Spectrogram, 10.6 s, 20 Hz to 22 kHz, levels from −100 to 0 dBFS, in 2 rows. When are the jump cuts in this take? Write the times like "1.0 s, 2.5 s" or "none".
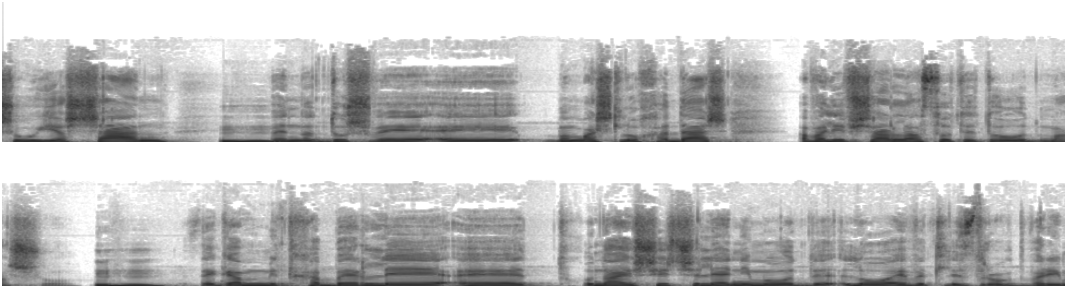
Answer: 1.8 s, 5.7 s

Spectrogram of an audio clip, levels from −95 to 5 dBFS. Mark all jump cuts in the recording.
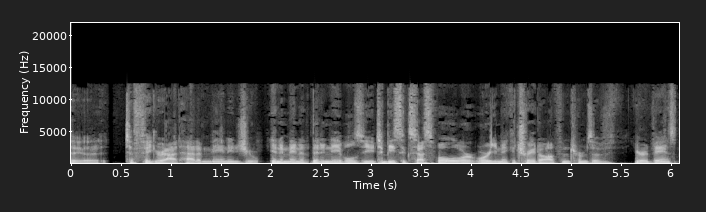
1.9 s, 2.4 s, 3.1 s

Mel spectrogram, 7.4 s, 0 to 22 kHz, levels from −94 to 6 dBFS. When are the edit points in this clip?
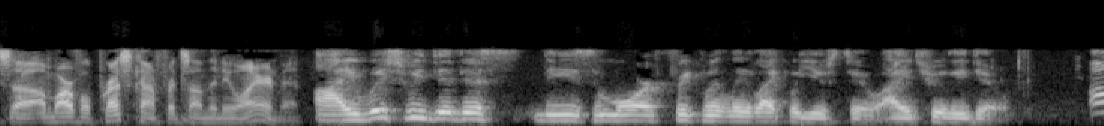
none

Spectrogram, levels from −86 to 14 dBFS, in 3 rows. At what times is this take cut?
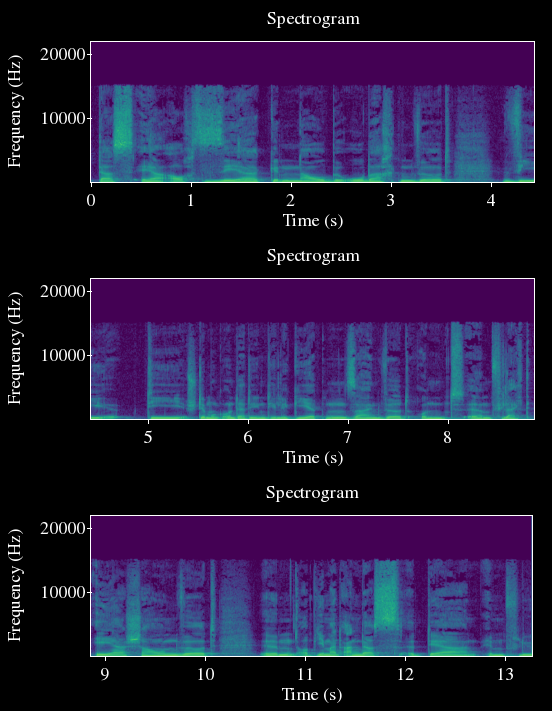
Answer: none

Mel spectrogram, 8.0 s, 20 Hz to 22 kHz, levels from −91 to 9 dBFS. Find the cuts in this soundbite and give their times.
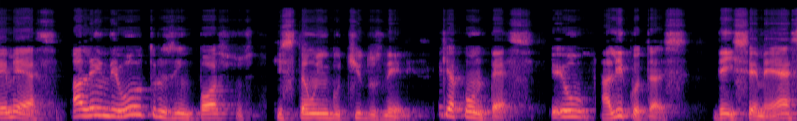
4.4 s, 5.9 s

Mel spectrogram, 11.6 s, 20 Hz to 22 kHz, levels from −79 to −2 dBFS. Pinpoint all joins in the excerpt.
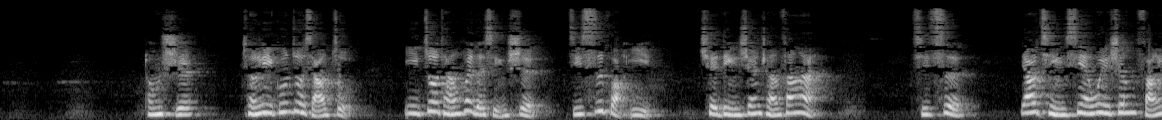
none

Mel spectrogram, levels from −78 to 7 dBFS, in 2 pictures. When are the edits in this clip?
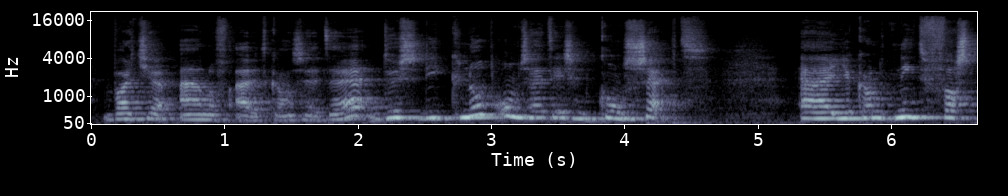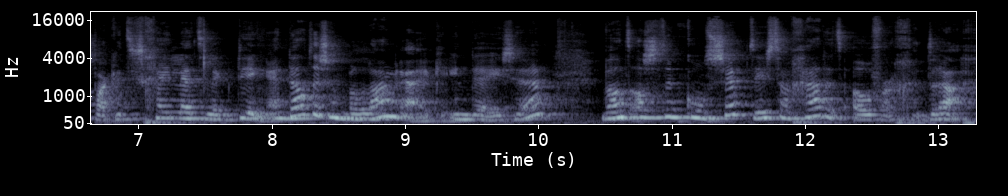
none

